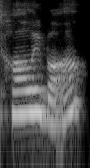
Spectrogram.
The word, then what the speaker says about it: Hollibaugh: This is Holly Ball, and I'll spell it for you in case you're not familiar with it.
